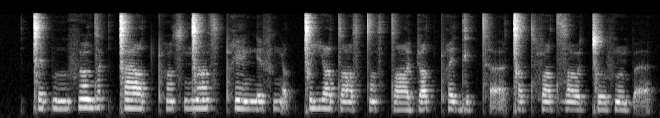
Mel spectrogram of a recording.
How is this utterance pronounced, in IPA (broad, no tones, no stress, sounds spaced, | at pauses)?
ǀ ɛ p uː f ũ dˤ ʌ k ǀ aː tˤ pʰ ũ sˤ ŋ͡ǀ ɛ̃ sˤ pʰ ɛ̃ ŋ ɛ f ŋ ḛ tˤ ǀ iː tˤ uː sˤ tˤ ũ sˤ tˤ aː pʲ a tˤ pʰ ɛ d e p tʰ a̰ ǀ i tˤ f ɯ tˤ zˤ uː ǀ o f õ p a̰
